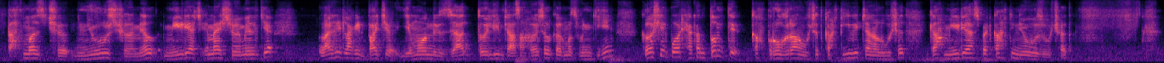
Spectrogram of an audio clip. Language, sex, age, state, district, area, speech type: Kashmiri, male, 45-60, Jammu and Kashmir, Budgam, urban, spontaneous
